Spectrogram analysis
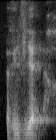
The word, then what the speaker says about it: Riviere: Reiet. Is that how you say it? Rivier.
